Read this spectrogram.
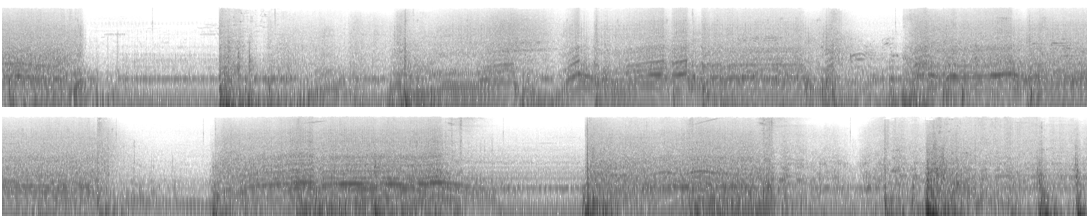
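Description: A monster truck engine roars and revs up and down.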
